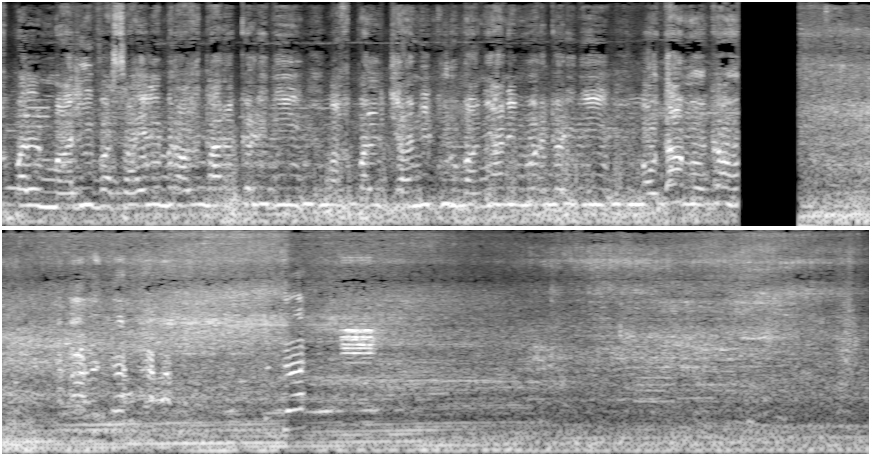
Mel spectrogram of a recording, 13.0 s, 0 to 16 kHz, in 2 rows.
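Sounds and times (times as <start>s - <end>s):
men's voices: 0.0s - 5.6s, 6.7s - 9.3s.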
